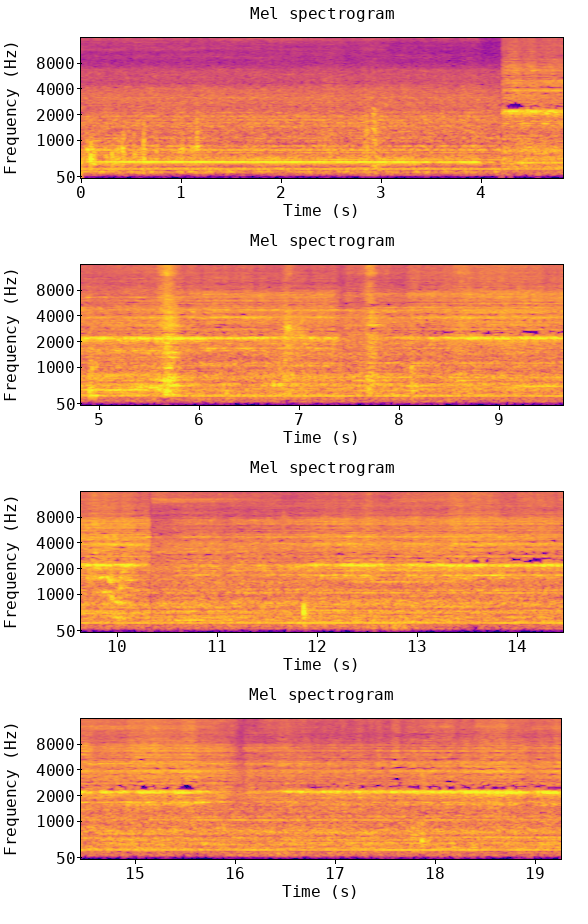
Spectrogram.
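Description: Steady machine hum with a steady high whine, broken by a few sharp knocks and clicks from handling things on a wooden workbench. The sound changes abruptly about four seconds in.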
